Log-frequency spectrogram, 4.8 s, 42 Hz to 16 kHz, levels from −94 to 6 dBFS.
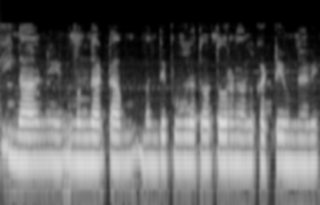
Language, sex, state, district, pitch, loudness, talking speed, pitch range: Telugu, male, Telangana, Mahabubabad, 155 Hz, -17 LUFS, 85 wpm, 150-155 Hz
